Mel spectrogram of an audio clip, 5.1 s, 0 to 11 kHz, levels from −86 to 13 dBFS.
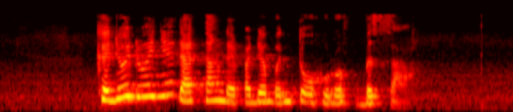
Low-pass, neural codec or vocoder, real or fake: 7.2 kHz; none; real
